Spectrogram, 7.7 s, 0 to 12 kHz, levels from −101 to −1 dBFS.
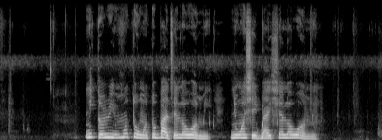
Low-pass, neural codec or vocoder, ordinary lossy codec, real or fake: none; none; none; real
